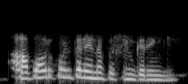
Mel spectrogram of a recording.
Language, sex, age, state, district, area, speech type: Hindi, other, 18-30, Madhya Pradesh, Balaghat, rural, conversation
